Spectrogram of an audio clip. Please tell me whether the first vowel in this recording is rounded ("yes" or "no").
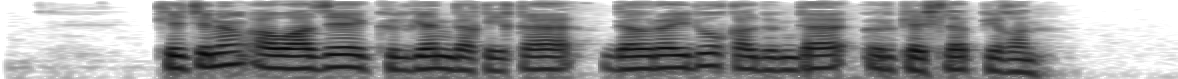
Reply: no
